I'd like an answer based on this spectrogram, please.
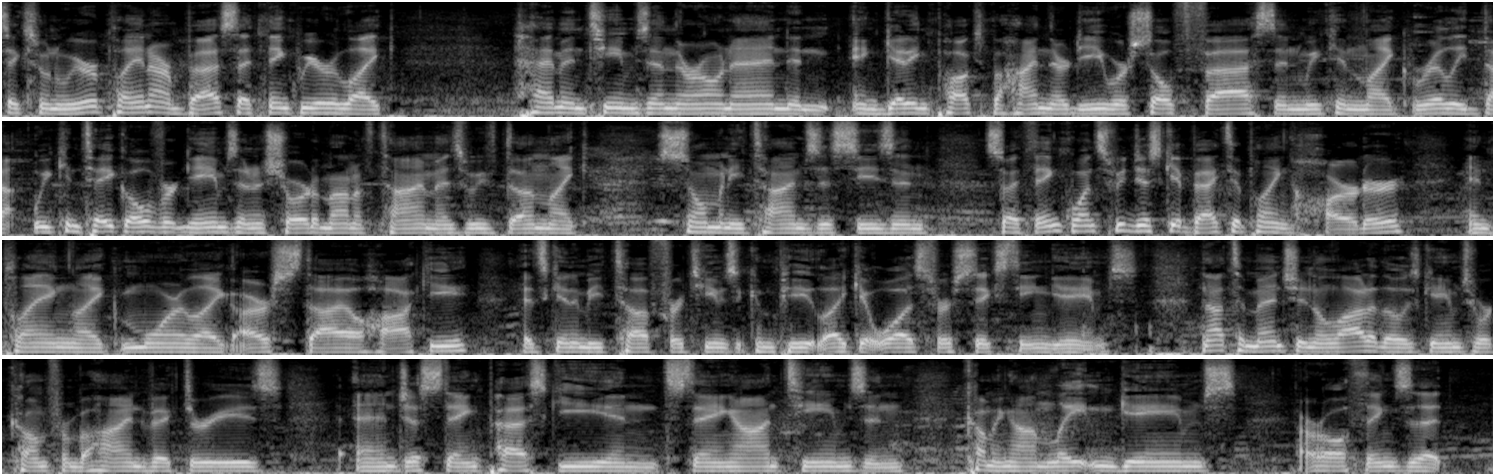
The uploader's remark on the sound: Live from Swifty's in Utica NY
